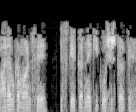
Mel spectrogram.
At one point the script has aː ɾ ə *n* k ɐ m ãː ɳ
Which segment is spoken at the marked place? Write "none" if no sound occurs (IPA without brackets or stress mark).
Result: m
